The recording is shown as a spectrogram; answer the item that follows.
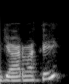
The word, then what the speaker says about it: Gyarmathy: My name is Gyarmathy, and I understand that my last name is somewhat unpronounceable.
